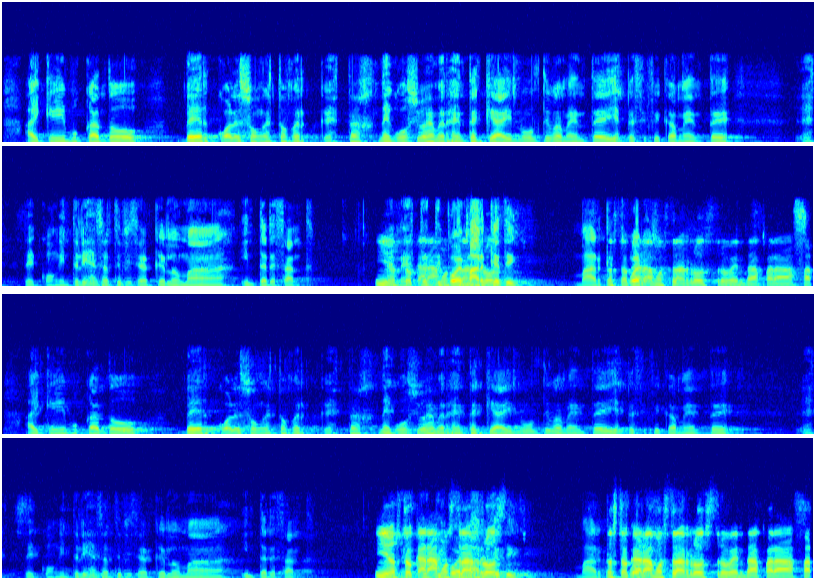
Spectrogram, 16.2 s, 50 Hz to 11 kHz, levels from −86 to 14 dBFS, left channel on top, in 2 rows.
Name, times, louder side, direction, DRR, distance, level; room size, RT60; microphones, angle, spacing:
voice 1, 0.0-1.3 1.8-7.3 7.9-11.1 11.9-13.3 13.9-14.1 14.4-14.7 16.0-16.2, left 4 dB, 55° left, 16 dB, 0.9 m, -34 dB
voice 2, 11.8-13.1 14.2-16.2, right 6 dB, 50° right, 18 dB, 0.7 m, -29 dB
30.0 x 16.5 x 7.2 m, 1.1 s
head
